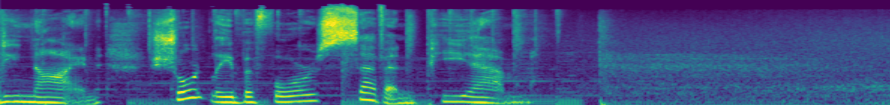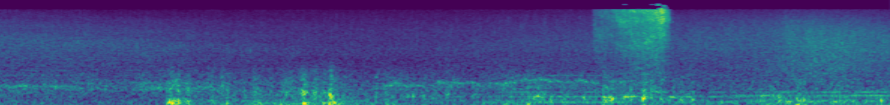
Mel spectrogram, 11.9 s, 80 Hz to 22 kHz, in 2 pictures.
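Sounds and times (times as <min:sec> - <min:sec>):
speech: 0:00.0 - 0:03.8
steady rain hissing in a thunderstorm: 0:04.1 - 0:11.8
deep rolling thunder: 0:04.5 - 0:11.8.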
